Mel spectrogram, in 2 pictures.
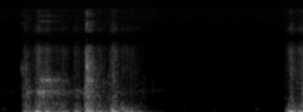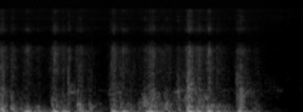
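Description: Two bursts of muffled knocking and clicking over a low electrical hum, each cutting in and out abruptly as a microphone noise gate opens and closes. The first burst runs about a second, and the second, longer one starts just under three seconds in.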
